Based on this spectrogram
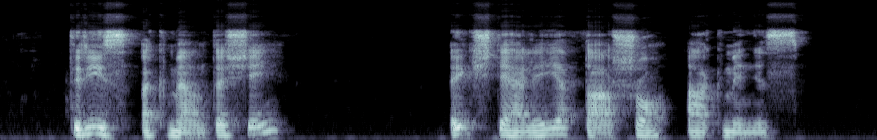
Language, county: Lithuanian, Panevėžys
